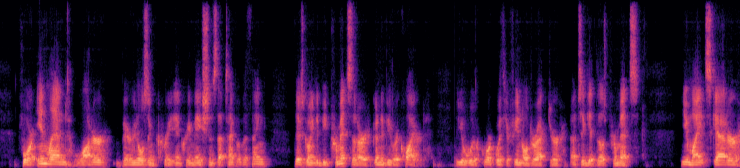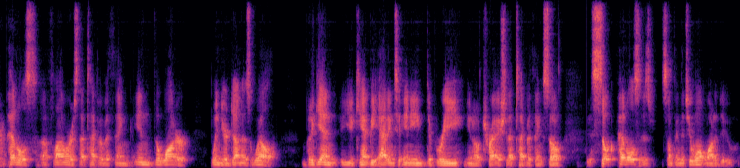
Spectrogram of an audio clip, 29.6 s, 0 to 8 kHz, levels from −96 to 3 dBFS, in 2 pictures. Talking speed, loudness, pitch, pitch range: 165 wpm, -20 LUFS, 90 Hz, 85-95 Hz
